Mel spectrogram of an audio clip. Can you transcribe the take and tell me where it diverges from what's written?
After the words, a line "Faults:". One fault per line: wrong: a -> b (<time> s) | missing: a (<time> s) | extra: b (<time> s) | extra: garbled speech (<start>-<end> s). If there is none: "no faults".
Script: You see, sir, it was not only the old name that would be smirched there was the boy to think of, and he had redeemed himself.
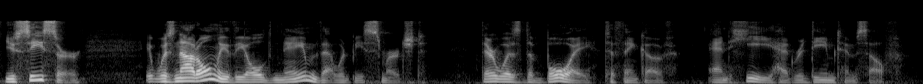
You see, sir, it was not only the old name that would be smirched there was the boy to think of, and he had redeemed himself.
Faults:
no faults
